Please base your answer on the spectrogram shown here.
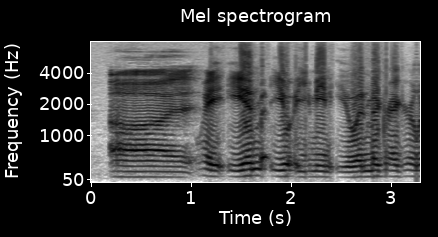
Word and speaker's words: Ewan McGregor: it has John Cleese, Ian McGregor, Wait, you mean Ewan McGregor like the Ewan McGregor like Obi-Wan Kenobi? yes, exactly. Okay. I can't really pronounce his name, so I just call him Ian.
